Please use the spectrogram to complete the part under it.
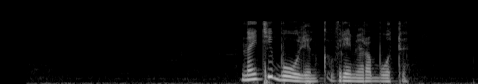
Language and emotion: Russian, neutral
